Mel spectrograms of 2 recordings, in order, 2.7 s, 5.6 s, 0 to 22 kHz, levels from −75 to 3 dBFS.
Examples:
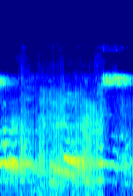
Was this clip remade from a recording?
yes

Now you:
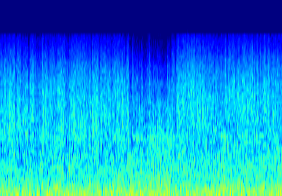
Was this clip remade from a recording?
yes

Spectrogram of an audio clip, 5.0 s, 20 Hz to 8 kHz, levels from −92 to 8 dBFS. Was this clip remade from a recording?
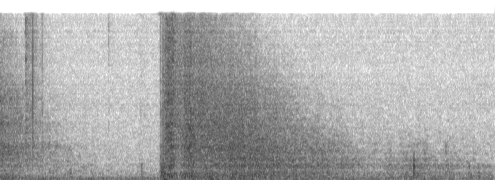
yes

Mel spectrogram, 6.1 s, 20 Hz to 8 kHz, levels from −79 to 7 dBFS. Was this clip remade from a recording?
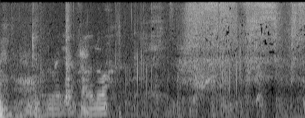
no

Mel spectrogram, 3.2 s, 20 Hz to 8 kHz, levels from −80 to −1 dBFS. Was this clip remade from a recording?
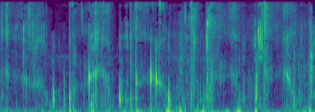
no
